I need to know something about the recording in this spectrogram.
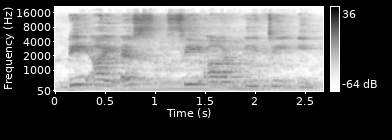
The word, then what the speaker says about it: discrete: to announce the presence discreet the pronunciation is same but the spelling is different d i s c rou e t d i s c r e t e discrete right so when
